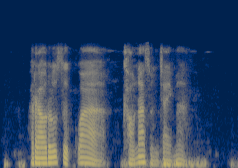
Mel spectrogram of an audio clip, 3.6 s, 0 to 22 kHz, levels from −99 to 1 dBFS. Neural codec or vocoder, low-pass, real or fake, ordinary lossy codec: none; 7.2 kHz; real; Opus, 24 kbps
